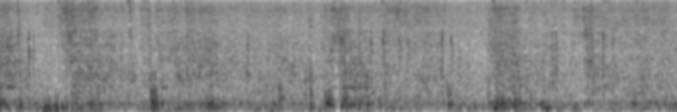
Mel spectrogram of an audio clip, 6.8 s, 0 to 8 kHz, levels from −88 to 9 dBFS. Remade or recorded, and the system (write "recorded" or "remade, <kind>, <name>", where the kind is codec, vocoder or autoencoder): recorded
